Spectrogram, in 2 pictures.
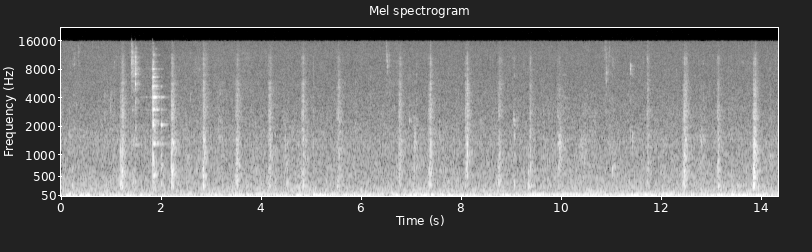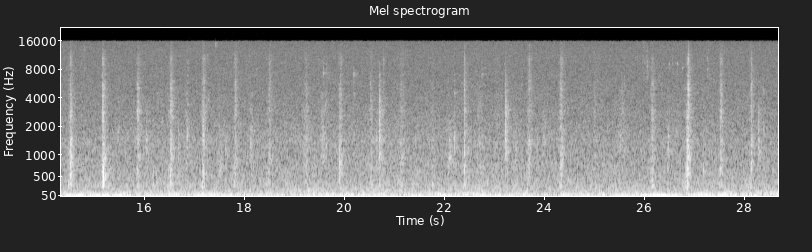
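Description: A person chewing stir-fried bean sprouts and beef brisket, with faint chewing and crunching and irregular small mouth clicks. A cluster of louder clicks comes about two seconds in.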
